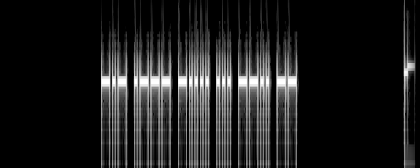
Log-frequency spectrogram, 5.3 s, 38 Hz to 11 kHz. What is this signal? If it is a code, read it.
Morse code, heard as a keyed tone, about 34 wpm, 700 Hz. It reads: KJ6SZM
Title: USA Call Signs Repeated 2x 35wpm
